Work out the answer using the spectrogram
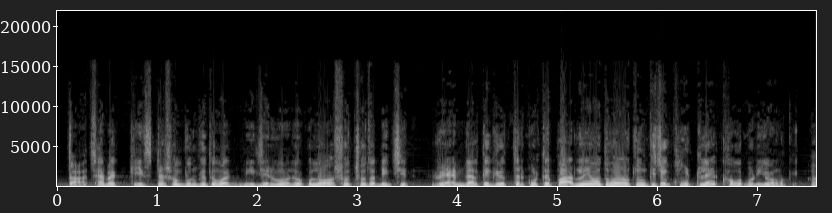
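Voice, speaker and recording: A man voicing a brilliant, restless male detective who reasons in a measured way and sometimes turns urgent. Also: on the low side, mellow, no room sound, natural voice.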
